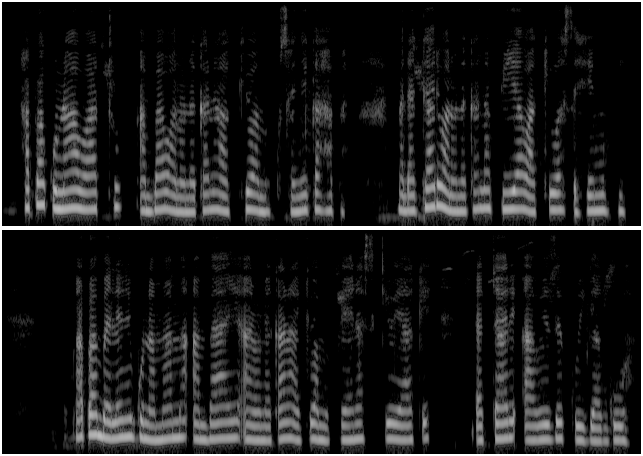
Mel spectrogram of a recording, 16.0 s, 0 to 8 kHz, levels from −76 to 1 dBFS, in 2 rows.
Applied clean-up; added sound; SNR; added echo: none; none; none; none.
